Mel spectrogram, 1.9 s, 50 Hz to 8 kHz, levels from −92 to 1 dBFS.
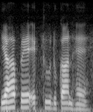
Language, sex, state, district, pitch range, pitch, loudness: Hindi, male, Arunachal Pradesh, Lower Dibang Valley, 140-160 Hz, 150 Hz, -20 LUFS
